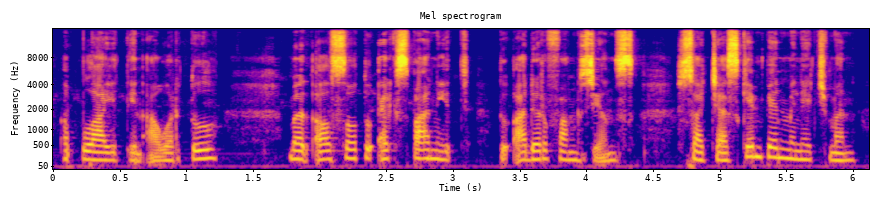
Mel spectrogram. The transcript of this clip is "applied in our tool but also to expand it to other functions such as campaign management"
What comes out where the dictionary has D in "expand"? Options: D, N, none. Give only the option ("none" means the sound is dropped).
none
